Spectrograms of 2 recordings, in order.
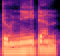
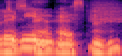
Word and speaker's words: DunedinPACE: I think it's called DunedinPACE. DunedinPACE. That's right. DunedinPACE.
